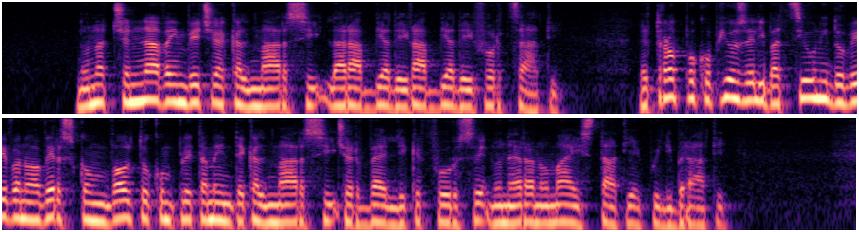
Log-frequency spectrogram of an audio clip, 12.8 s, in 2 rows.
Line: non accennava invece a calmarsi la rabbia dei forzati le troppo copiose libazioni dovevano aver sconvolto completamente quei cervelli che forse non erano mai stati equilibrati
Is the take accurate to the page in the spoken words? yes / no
no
